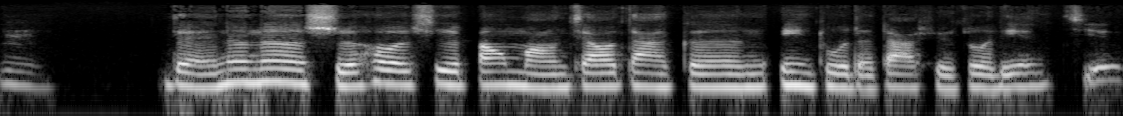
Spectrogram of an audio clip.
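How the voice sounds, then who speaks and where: A woman's fairly low voice at a very slow pace, with fairly even intonation and a dry, close sound free of echo. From Taiwan, outside Taipei. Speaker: freelance language tutor. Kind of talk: casual interview chat.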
